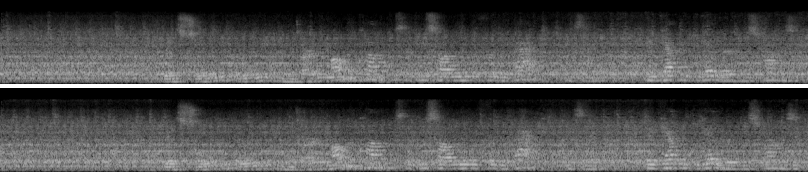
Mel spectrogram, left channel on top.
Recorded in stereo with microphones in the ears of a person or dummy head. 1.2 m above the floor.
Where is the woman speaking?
55° left (ahead or behind), 2 m.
